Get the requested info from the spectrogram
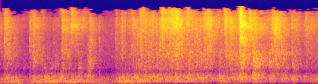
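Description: A room shaking in a seismic test: a continuous low rumble with many rapid knocks and bangs as furniture, bookcases and loose objects rattle, shift and topple.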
